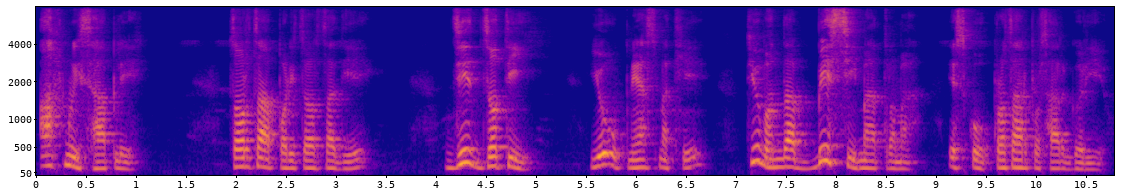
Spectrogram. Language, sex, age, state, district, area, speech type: Nepali, male, 60+, West Bengal, Kalimpong, rural, spontaneous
